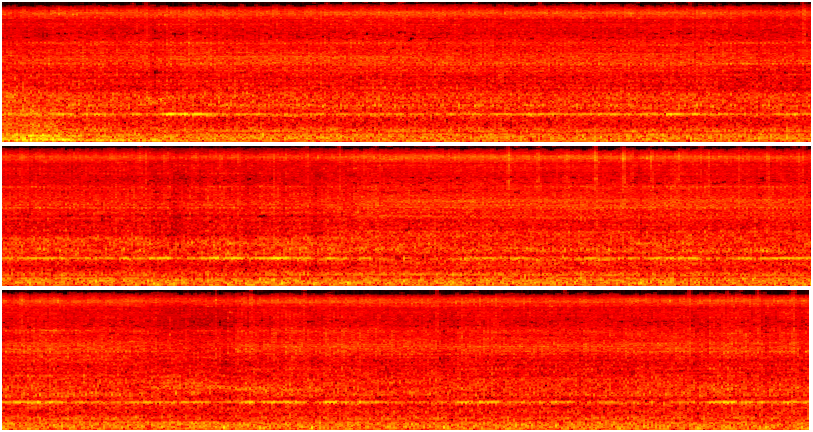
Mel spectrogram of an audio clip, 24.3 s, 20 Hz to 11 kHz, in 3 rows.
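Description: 2005 Subaru Forester's flat-four engine idling steadily, misfiring as spark arcs from the ignition coil to the water-misted coil wire; the owner traces it to a crack in the coil or that wire. A few faint sharp ticks come near the middle.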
